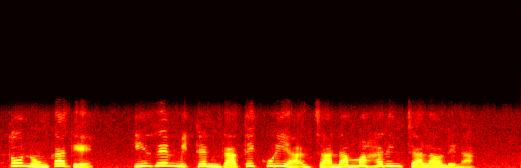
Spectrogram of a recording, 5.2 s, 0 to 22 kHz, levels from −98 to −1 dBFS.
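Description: No faults are present in this speech: the call's microphone processing leaves nothing above 8 kHz and trims the lowest bass as expected, and the room's background noise sits about 22 dB below the speech.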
